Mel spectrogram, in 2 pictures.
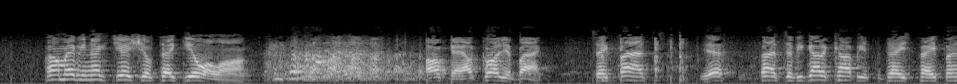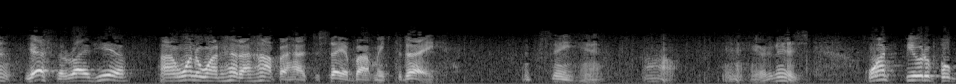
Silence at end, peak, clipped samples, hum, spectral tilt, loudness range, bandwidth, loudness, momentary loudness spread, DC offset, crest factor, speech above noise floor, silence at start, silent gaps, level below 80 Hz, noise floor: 0 s; -4 dBFS; under 0.1%; none; -7 dB/octave; 9 LU; 6.2 kHz; -17 LUFS; 15 LU; 0.4%; 14 dB; 27 dB; 0.45 s; none; -56 dBFS; -44 dBFS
